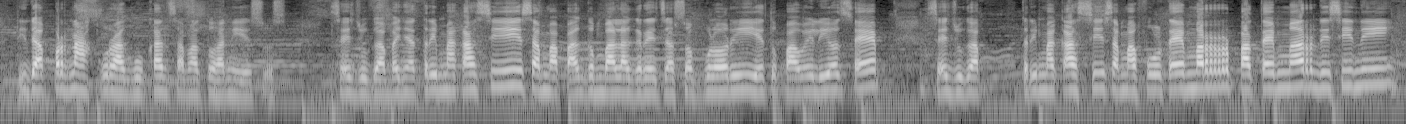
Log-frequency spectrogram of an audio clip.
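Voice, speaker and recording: A middle-aged woman with an Indonesian accent, giving an emotional personal testimony in church. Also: fairly high pitch. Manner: emotional, heartfelt storytelling, pleading in recalled prayer.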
